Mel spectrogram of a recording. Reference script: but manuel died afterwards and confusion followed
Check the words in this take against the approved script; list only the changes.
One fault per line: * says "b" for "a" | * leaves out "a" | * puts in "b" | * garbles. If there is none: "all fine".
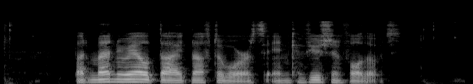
all fine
